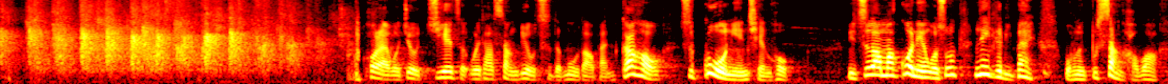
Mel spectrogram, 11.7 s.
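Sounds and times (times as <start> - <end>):
audience clapping: 0.0 - 3.6
speech: 3.7 - 11.6.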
